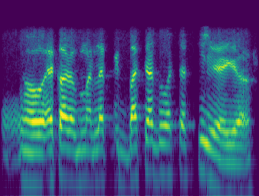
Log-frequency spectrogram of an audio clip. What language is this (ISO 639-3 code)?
mai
